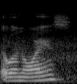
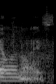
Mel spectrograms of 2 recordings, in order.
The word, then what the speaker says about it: Illinois: IL, is that, oh, I can't even pronounce it, Illinois? Did I say that right? Yeah, autocorrect. I have a new phone, and the autocorrect does not speak my language. Okay, yeah, Illinois.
